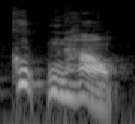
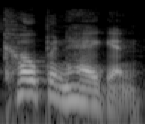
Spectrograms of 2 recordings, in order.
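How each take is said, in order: First: It is said with a Danish accent. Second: It is said with an English accent.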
